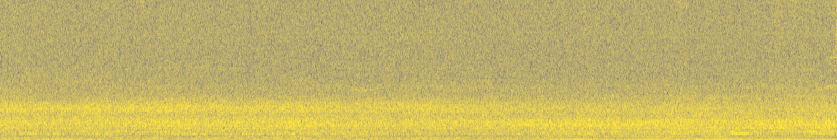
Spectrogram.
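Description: A steady low hum with a soft hiss over it.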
